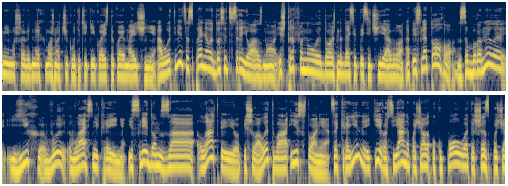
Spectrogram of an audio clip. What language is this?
Ukrainian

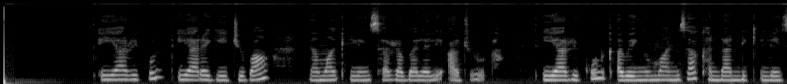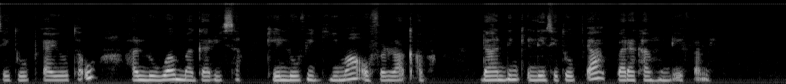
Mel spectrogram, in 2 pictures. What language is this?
Oromo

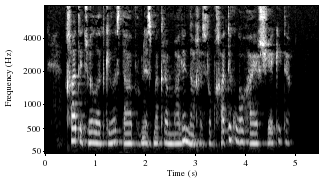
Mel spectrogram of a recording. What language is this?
Georgian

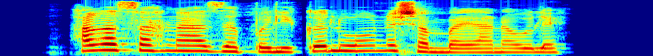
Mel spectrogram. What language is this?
Pashto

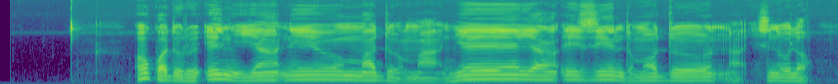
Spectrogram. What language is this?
Igbo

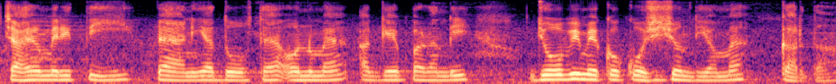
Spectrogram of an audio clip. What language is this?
Punjabi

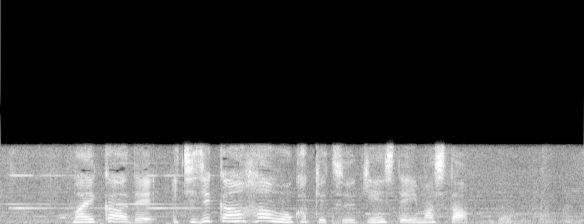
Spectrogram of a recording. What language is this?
Japanese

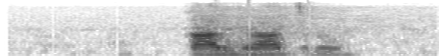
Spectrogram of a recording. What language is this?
Dhatki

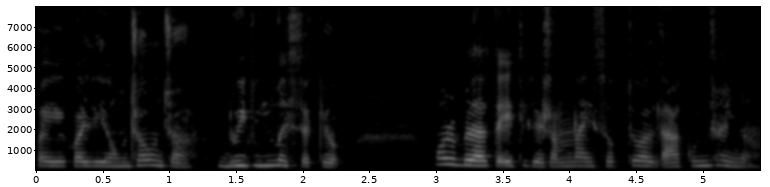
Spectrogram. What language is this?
Nepali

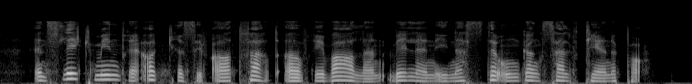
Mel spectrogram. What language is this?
Norwegian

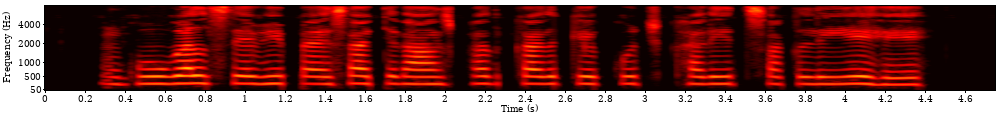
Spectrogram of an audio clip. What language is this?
Magahi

